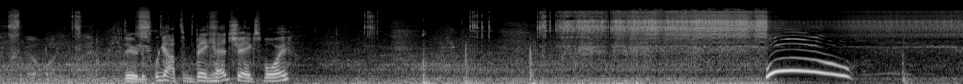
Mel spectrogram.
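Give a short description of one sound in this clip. A fishing reel whirs and clicks as its handle is cranked.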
